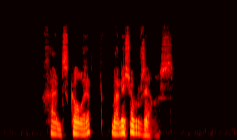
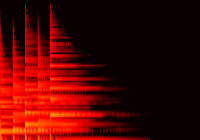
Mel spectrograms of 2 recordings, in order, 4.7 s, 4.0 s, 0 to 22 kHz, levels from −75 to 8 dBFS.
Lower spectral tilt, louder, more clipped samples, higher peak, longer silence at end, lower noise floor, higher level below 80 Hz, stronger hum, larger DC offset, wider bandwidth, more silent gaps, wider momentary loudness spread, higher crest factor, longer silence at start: first, -5.5 dB/octave vs -3.5 dB/octave; about the same, -29 LUFS vs -29 LUFS; neither; about the same, -12 dBFS vs -14 dBFS; first, 1.3 s vs 1 s; first, -76 dBFS vs -68 dBFS; second, -70 dBFS vs -50 dBFS; neither; neither; second, 11.5 kHz vs 17.5 kHz; neither; second, 12 LU vs 16 LU; about the same, 20 dB vs 20 dB; first, 0.9 s vs 0 s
